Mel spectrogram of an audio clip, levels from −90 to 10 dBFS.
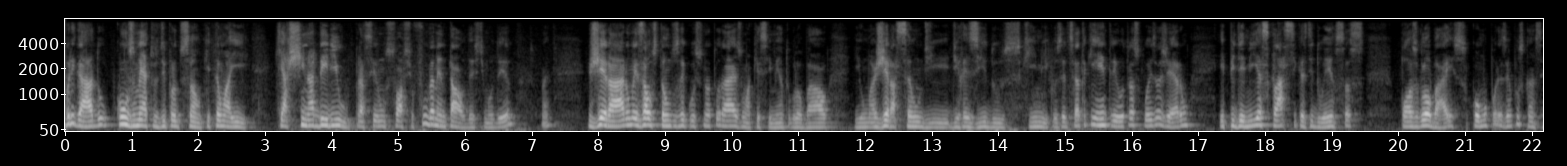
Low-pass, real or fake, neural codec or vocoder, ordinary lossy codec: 7.2 kHz; real; none; AAC, 48 kbps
